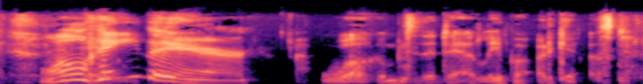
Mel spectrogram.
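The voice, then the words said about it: Sexy radio announcer voice. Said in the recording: “I go to my radio sexy voice”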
